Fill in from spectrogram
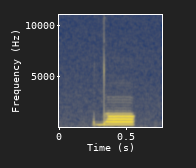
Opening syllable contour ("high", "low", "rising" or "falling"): high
